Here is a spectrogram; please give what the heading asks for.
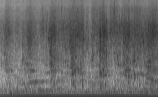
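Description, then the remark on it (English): Water splashes and trickles in uneven surges as women take turns pumping the rusty metal handle of a communal hand-pump well in a jungle village in central Sri Lanka, with a faint clank now and then; outdoor ambience hums underneath, and a voice is barely present. “Women chat as they take turns pumping the rusty metal handle to bring water to the surface”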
